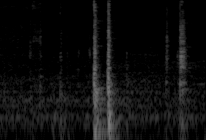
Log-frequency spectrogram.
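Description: Faint clicks of computer hardware being handled in a server case: two quick clicks about a second in and a softer one near the end, over quiet room tone.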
